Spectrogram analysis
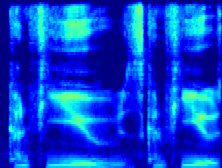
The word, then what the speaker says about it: confuse: Now, when I say that, confuse, there's a Y sound.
